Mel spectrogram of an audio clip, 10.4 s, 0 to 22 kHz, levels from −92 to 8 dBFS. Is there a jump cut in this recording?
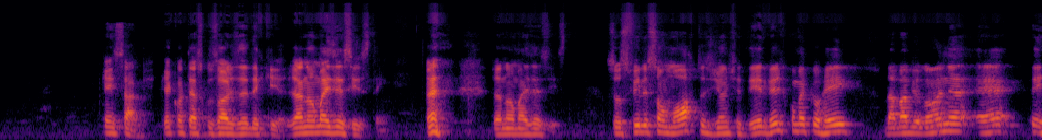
yes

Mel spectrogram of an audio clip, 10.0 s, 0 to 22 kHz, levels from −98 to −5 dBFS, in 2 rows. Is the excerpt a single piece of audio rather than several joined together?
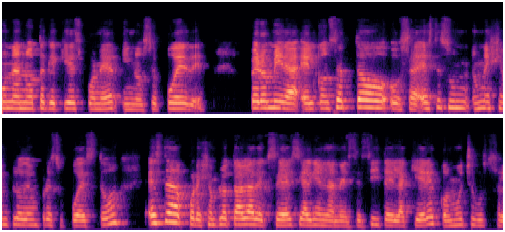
yes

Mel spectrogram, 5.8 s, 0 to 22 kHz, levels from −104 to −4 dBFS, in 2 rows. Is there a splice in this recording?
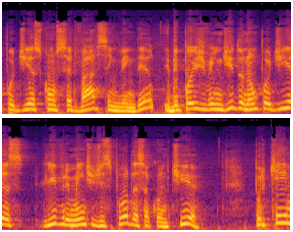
yes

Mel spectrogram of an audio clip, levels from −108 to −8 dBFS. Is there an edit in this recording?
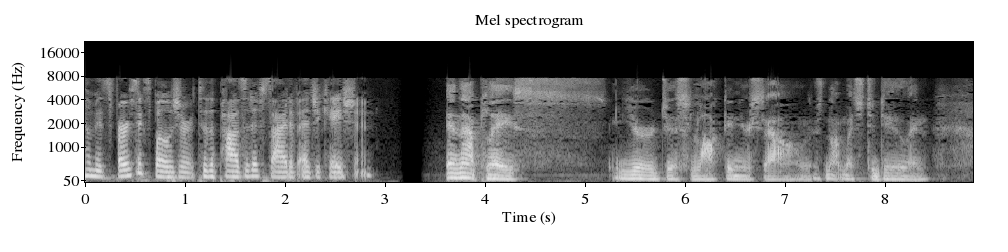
no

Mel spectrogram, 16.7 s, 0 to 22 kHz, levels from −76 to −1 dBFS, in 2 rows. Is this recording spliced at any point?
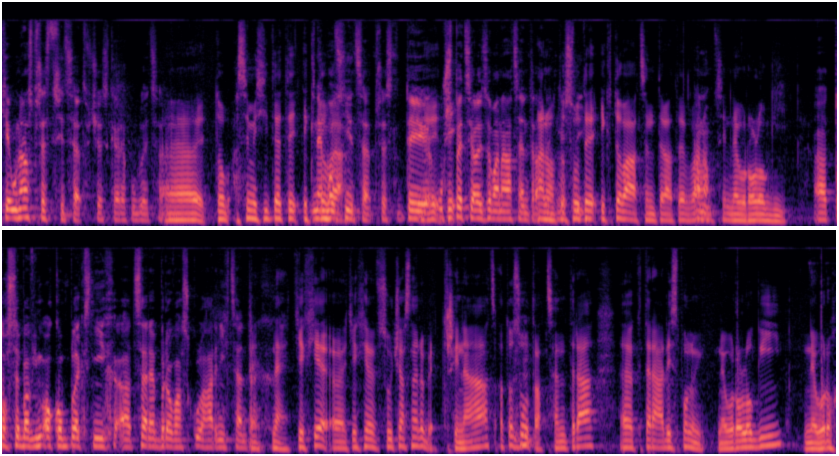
yes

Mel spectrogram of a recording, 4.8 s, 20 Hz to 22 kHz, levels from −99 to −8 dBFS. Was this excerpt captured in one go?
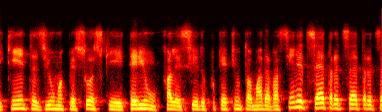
yes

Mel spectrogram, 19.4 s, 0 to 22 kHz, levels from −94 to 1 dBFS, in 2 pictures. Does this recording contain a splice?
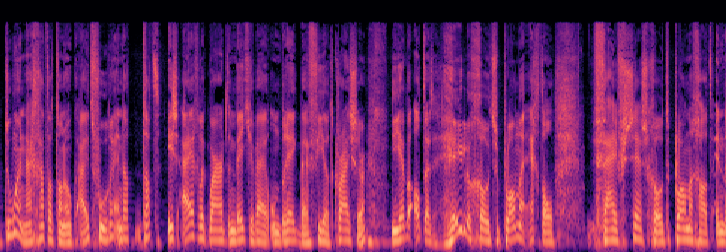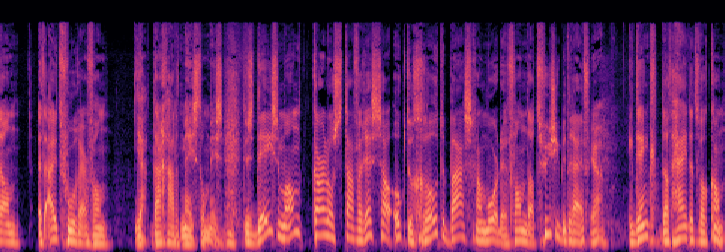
no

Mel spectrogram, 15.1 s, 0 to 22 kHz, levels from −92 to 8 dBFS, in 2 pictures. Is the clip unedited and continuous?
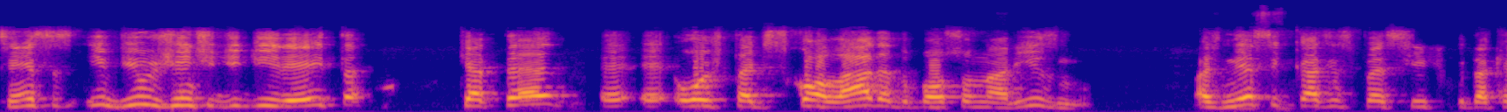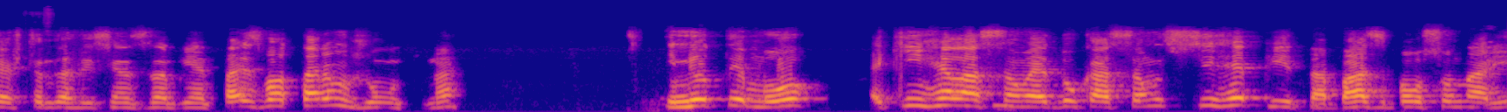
yes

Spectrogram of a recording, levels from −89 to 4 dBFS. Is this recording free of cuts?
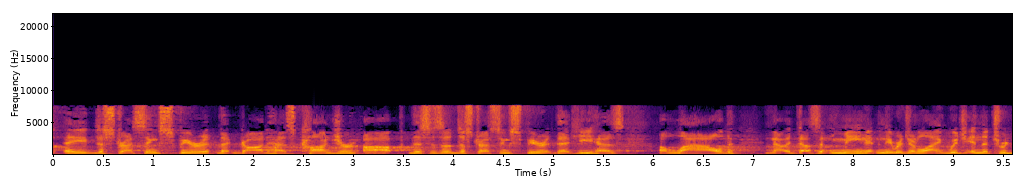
no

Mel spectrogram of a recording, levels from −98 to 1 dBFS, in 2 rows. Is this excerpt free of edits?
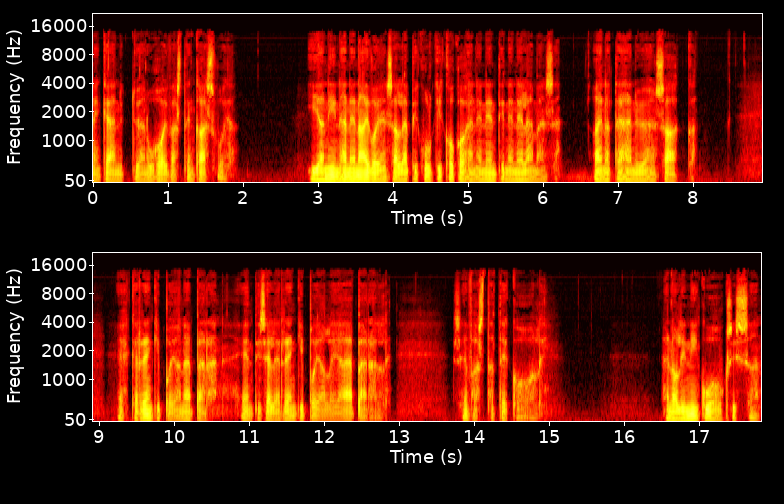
no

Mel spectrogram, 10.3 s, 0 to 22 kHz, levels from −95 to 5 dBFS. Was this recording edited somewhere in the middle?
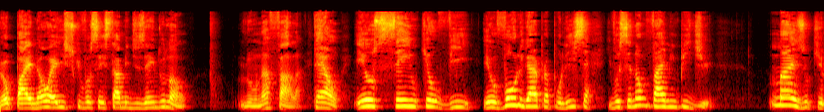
yes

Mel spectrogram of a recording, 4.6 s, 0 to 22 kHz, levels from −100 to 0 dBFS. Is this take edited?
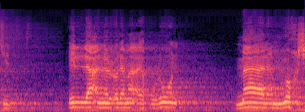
yes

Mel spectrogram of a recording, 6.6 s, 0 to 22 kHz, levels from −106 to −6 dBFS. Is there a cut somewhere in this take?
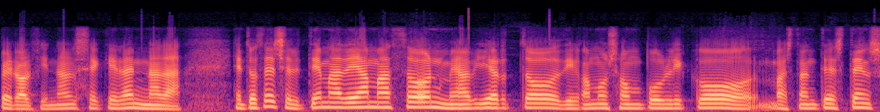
no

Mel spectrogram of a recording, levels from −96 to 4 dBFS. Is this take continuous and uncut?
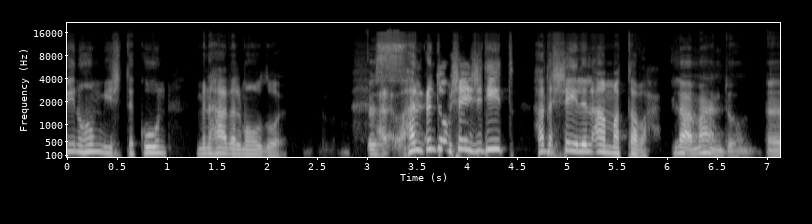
no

